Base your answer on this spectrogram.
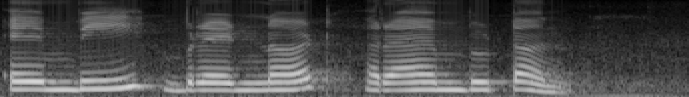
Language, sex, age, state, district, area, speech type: Goan Konkani, female, 30-45, Goa, Sanguem, rural, spontaneous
